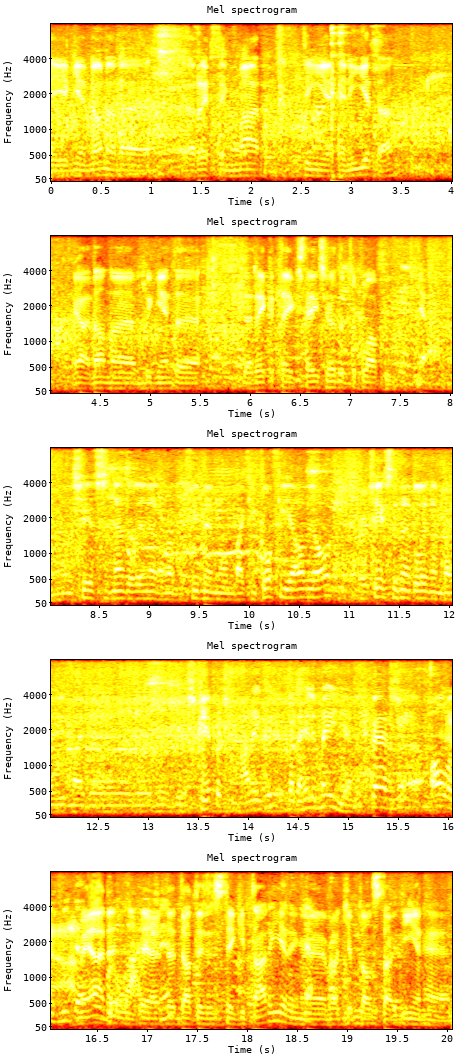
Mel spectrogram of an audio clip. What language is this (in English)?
Dutch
